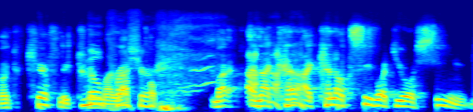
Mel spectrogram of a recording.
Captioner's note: laughs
